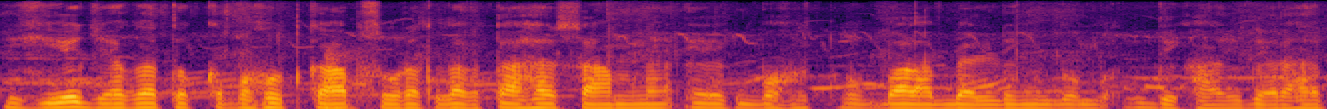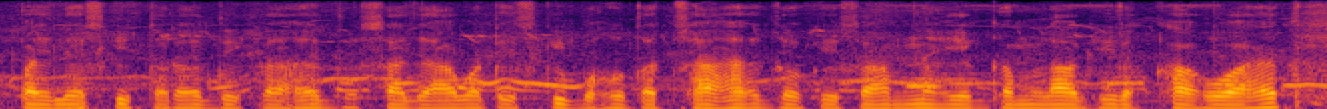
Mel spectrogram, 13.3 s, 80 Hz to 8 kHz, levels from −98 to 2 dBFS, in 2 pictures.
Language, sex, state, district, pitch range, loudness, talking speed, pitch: Maithili, male, Bihar, Samastipur, 110-115 Hz, -21 LUFS, 165 wpm, 110 Hz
